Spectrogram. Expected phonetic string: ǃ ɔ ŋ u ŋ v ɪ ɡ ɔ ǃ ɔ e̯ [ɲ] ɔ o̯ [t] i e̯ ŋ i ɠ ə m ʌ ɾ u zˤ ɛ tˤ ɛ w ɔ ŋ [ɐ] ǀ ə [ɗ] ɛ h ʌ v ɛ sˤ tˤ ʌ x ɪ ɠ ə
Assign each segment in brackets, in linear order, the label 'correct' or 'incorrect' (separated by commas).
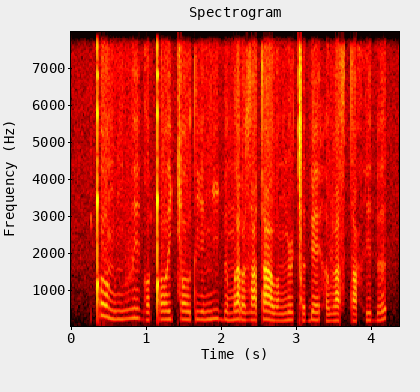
incorrect, correct, incorrect, incorrect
